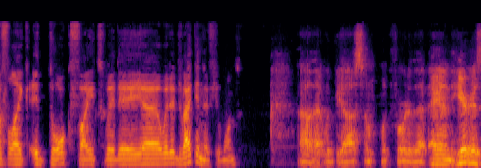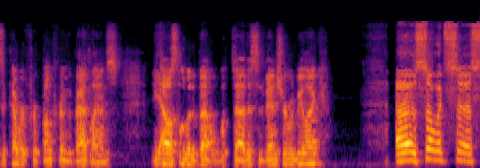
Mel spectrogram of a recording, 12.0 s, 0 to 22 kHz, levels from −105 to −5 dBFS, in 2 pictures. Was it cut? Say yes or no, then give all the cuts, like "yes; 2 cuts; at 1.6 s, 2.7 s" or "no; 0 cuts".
no; 0 cuts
